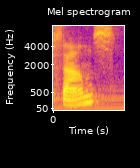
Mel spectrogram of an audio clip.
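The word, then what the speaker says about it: Psalms: not the case um it's just my accent it's the proper way to say sams so we're going to be looking again at the book of sams and last time we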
